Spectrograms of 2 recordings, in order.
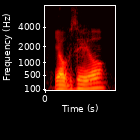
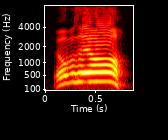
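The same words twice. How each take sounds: First: The greeting is said in a quiet voice. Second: The greeting is said in a loud voice. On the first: The speaker calls it right. "조용한 소리로, 작은 소리로 통화를 해야 되죠" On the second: The speaker calls it wrong. "이렇게 하면 안 돼요"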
